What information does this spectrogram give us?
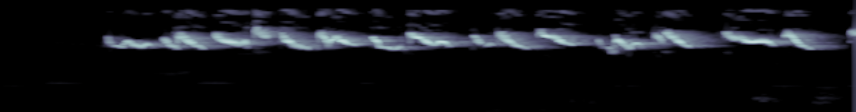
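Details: A Warbling white-eye in competition-style song, recorded without background noise, sings a long, rapid, high-pitched warble of tumbling twittered notes, unbroken for nearly four seconds.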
